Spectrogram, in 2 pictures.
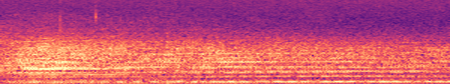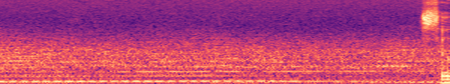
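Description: Engines of a group of club race cars running on track, a steady drone of nearly constant pitch that slowly fades.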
